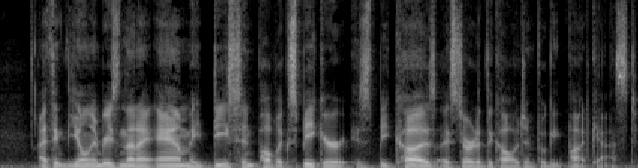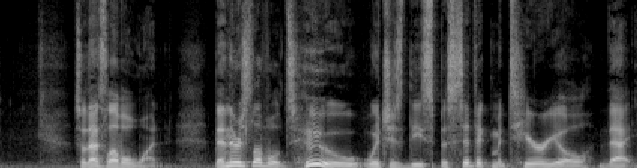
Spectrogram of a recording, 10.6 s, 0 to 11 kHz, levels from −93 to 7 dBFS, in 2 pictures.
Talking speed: 200 wpm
